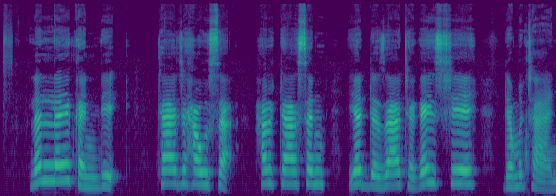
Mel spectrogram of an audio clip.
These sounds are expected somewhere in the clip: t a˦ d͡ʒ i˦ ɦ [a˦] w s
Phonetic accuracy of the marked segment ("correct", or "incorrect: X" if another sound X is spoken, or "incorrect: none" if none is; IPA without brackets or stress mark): correct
